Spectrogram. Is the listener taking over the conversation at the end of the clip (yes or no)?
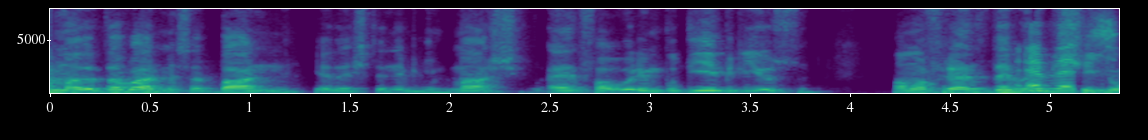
yes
